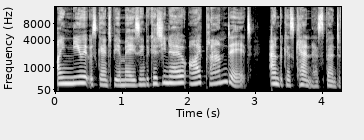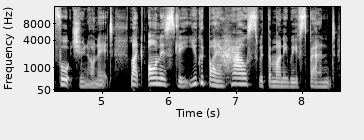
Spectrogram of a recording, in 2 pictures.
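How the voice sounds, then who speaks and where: A woman's voice: medium pitch, fairly quick, hardly any pauses, a little mellow, no room sound, clean studio sound, voice pushed up, lightly acted. A woman voicing a snobbish, gushing young bride, a little spoilt and breathless.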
